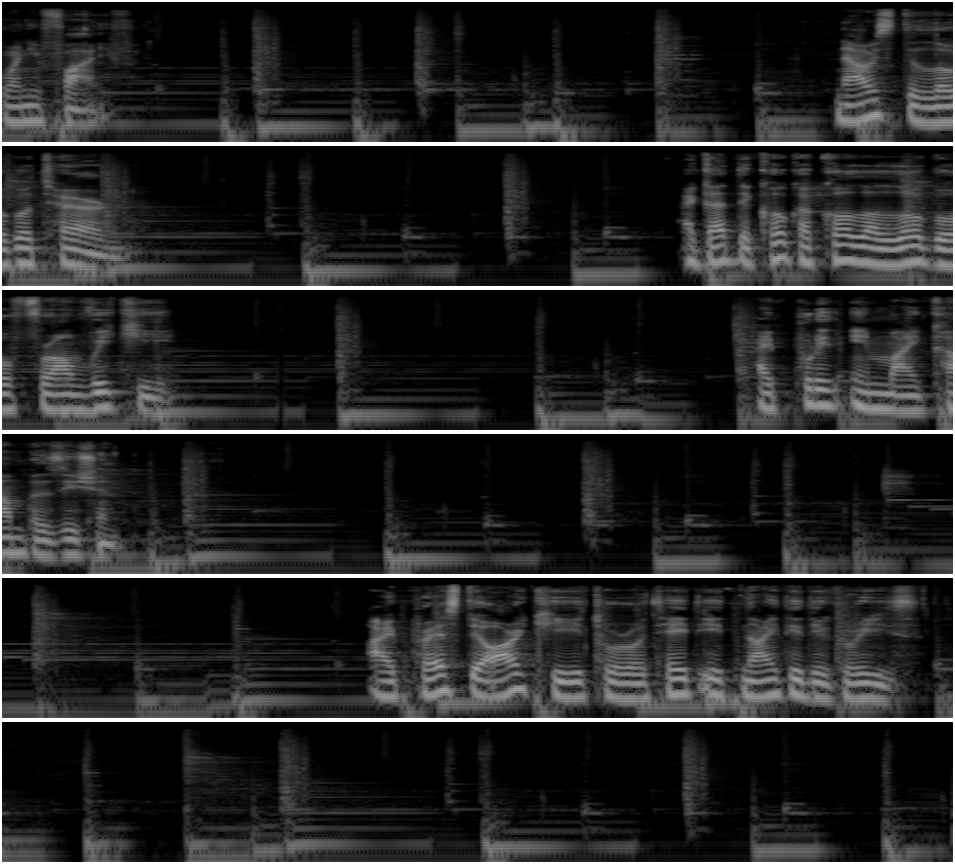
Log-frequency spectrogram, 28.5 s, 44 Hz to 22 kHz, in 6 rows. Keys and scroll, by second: 20.9 r.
